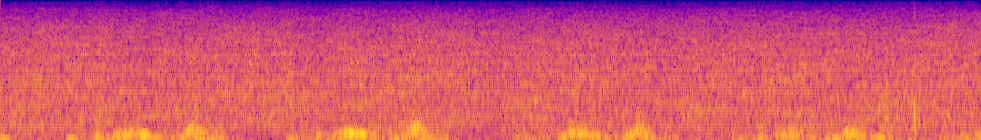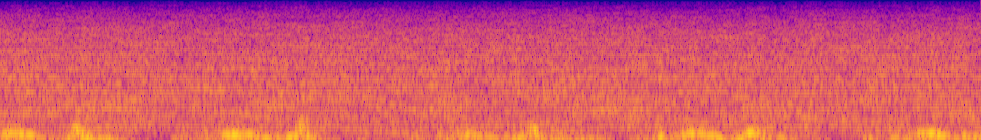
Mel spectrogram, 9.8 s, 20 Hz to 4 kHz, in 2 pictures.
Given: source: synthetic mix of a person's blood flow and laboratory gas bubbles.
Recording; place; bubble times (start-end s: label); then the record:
Doppler ultrasound of blood flow; precordium
4.55-4.61 s: bubbles
From the record:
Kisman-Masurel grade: 112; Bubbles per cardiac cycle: 1 to 2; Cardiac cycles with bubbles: 1 to 10%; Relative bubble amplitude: moderate (0.250 to 0.450); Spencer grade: 1 (occasional bubble signal discernible with the cardiac motion signal, with majority of cardiac periods free of bubbles); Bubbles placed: anywhere in the cardiac cycle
